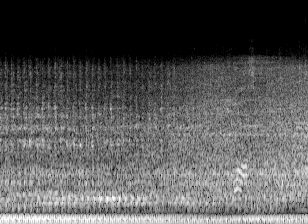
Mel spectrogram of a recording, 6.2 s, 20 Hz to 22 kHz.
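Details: 2003 Chevy Silverado with a 6.0 LS engine and code P0300: the idle chugs at about four beats a second but drops the odd pulse and shakes; a random misfire, with the owner hoping it's the coil packs.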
